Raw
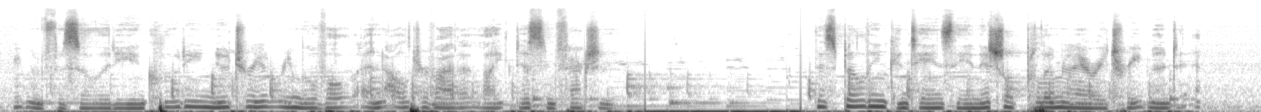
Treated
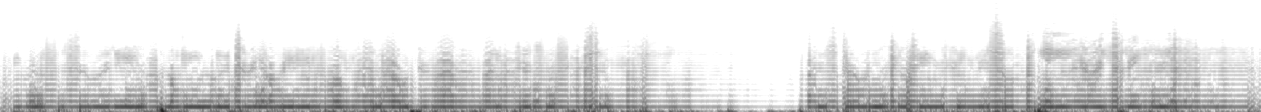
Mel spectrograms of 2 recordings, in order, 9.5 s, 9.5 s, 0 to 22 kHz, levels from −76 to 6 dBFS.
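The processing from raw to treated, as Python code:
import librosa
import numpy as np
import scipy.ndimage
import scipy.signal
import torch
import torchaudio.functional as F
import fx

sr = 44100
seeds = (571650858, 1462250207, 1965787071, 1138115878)

p1 = scipy.signal.sosfilt(scipy.signal.butter(2, 1700.0, 'lowpass', fs=sr, output='sos'), x)
p2 = fx.over_compress(p1, sr, threshold_db=-27.0, ratio=-0.5)
p3 = p1 + F.gain(torch.from_numpy(p2), 0.0).numpy()
p4 = fx.echo_diffused(p3, sr, ms=460, feedback_pct=46, wet_db=-10)
p5 = fx.lpc_monotone(p4, sr, seeds[0], pitch_hz=200.0, order=8)
y = fx.running_max(p5, sr, window=33)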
